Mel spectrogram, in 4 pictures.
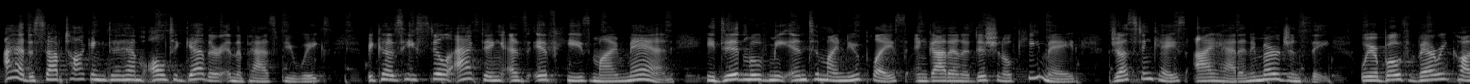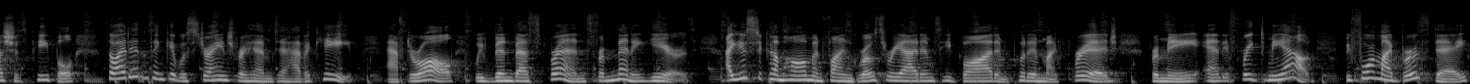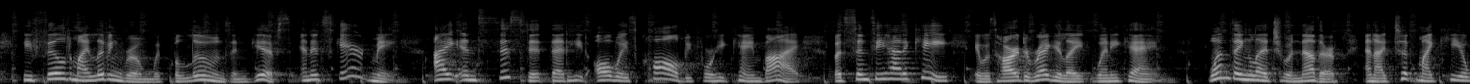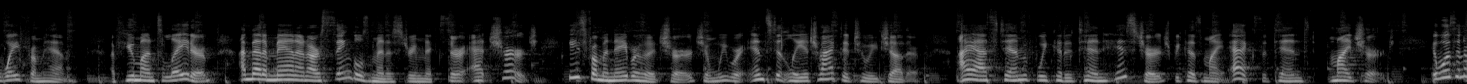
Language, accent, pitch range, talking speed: English, American, 150-210 Hz, 195 wpm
